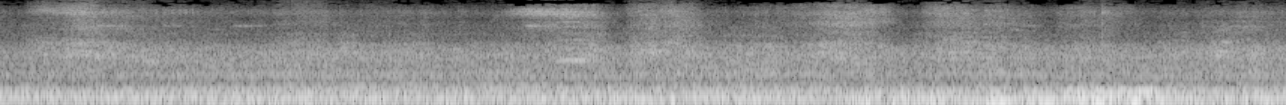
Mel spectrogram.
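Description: Interior running noise of a Metro-Cammell M-Train electric multiple unit pulling into a station: a steady low rumble from the wheels on the rails, with short hisses now and then as it slows toward a stop.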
